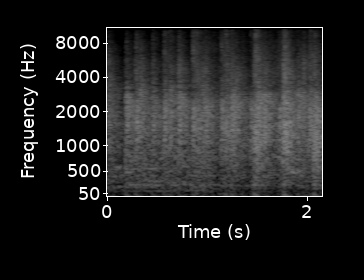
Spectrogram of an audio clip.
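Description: A crowd claps together in a steady, dense patter of overlapping hand claps, sustained and fairly loud throughout with no voices standing out.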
